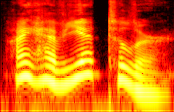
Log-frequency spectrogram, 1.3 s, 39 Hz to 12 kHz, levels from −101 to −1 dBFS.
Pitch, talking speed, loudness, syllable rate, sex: 180 Hz, 230 wpm, -17 LUFS, 4.7 syllables/s, male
